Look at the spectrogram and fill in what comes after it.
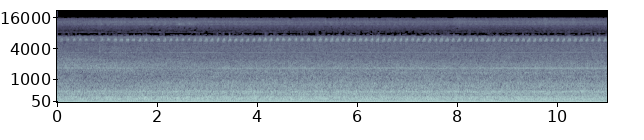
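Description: Steady running noise of an express passenger coach at speed, heard from the open side of the coach: wheels on rail and rushing air with a low hum. Over it sounds a fast, even high pulsing of crickets from the lineside.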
